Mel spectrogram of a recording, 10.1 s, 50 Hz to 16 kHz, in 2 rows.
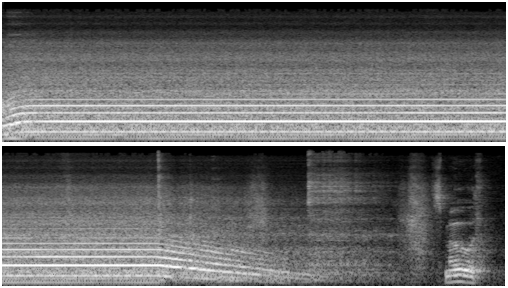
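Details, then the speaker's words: Newly assembled Grizzly G0654 6-inch jointer on its first power-up, checked for vibration: steady even hum with a clean, unwavering tone, then a smooth coast-down with no knocks or wobble; runs normally. "so now what we're going to do is we're going to go ahead and turn it on and we're going to check for any weird vibrations or anything and then what you can diagnose whether or not it's running smoothie or we have to go back and adjust something"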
